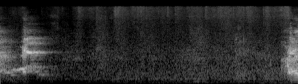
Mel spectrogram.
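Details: American Bully pocket puppies, two months and two weeks old, kept in Romania, give two short, loud, high barks, one at the start and one at the end, separated by a quiet gap with light background hiss.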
